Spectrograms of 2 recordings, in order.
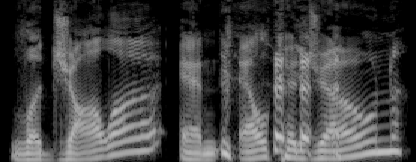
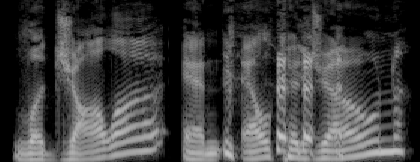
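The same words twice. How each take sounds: First: The names get an English-style mispronunciation. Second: The names get an English-style mispronunciation.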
